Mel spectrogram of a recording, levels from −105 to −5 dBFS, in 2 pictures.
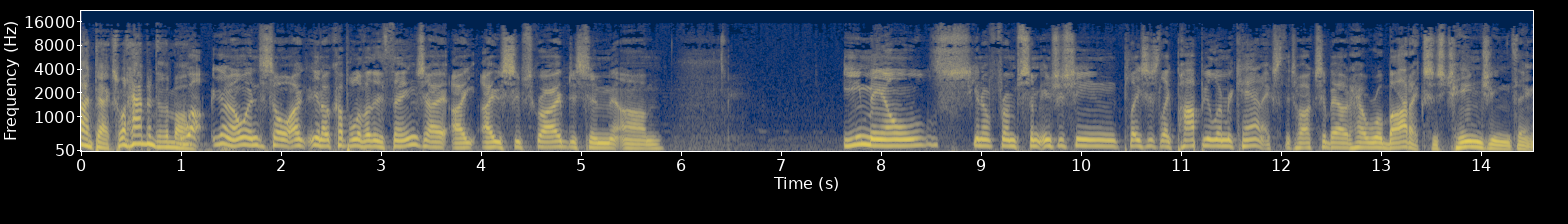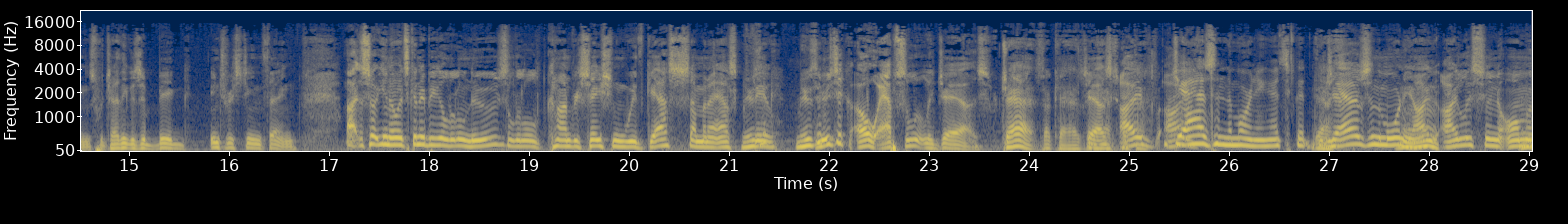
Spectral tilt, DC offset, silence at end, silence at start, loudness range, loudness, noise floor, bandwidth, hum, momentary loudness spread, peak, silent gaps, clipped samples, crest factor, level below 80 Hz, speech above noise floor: -5.5 dB/octave; under 0.1%; 0 s; 0 s; 4 LU; -25 LUFS; -62 dBFS; 15.5 kHz; none; 8 LU; -10 dBFS; none; under 0.1%; 14 dB; -48 dBFS; 38 dB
